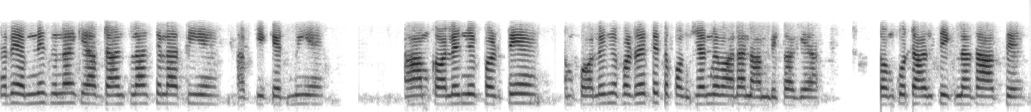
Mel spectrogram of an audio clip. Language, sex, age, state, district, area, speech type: Hindi, female, 60+, Uttar Pradesh, Sitapur, rural, conversation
